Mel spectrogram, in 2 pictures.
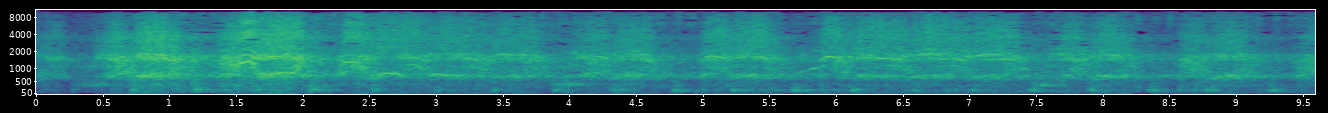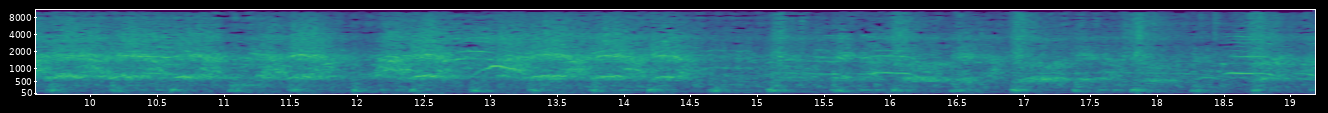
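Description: A large crowd of football supporters loudly chants a maracatu song in unison, voices rising and falling together in a steady rhythmic groove that carries on without a break for the whole stretch.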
